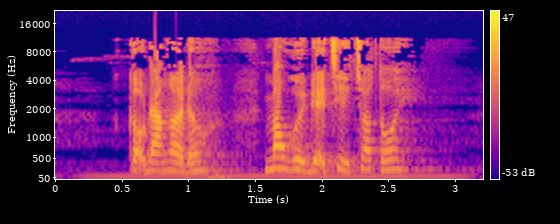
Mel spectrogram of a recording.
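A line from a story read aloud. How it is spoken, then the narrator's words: Quick shout. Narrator (Vietnamese): Hàn Tuyết nhanh chóng hét lên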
